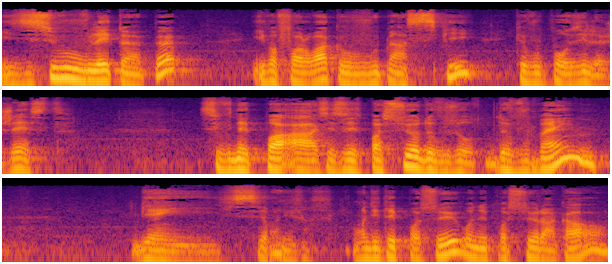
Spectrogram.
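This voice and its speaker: Speaking fairly slowly with long, frequent pauses, a man uses a medium pitch, ordinary pitch variation, and a dark, mellow tone that is somewhat breathy. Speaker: audience member. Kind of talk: audience question.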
